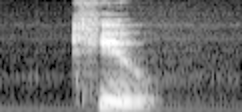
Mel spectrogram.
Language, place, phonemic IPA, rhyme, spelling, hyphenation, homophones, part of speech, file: English, California, /kju/, -uː, queue, queue, cue / Kew / kyu / Q / que, noun / verb, En-us-queue.ogg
